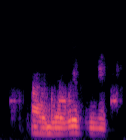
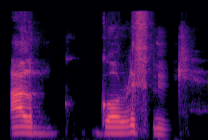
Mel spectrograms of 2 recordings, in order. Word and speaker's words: algorithmic: Let me just get its pronunciation right. Algorithmic. Algorithmic. Yeah, there's the rhythmic somewhere.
